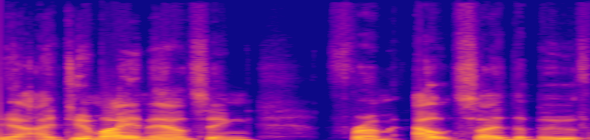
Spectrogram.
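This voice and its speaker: The delivery moves at a moderate pace with lively intonation. The recording is very clean, with a silent background. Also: man. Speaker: co-host of a sports card chat show and ballpark PA announcer. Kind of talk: casual chat. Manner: loud.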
